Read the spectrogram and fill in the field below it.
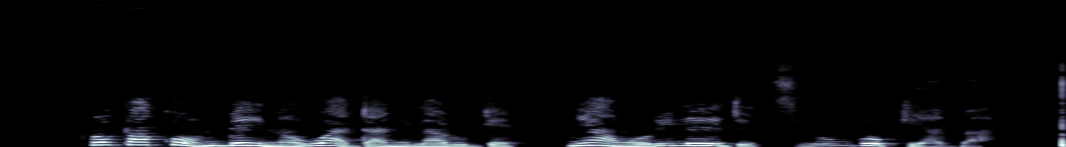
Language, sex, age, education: Yoruba, female, 46-60, tertiary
